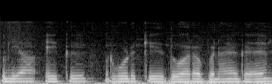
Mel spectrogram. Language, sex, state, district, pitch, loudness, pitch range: Hindi, male, Chhattisgarh, Sukma, 130 Hz, -15 LUFS, 125-135 Hz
